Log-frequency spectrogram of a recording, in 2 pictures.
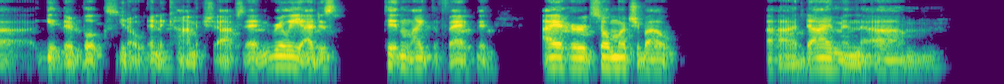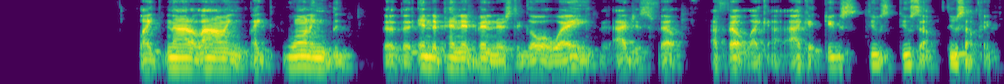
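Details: Adult man with stuttering after a recent transient ischemic attack; MRI and another scan showed a little damage; under a neurologist with physical, occupational and speech therapy; speech not fully recovered, still stutters occasionally almost a year later; acquired stuttering.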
